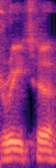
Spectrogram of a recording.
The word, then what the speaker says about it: Rita: Yeah, name's Rita, rhymes with Beta.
